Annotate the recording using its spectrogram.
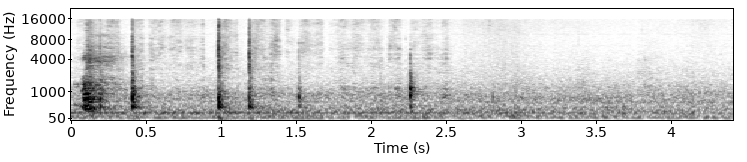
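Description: Chalk writing on a chalkboard: a handful of short, faint taps and scratches over roughly the first two seconds.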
